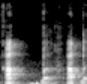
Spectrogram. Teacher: tertahan dia ketika dia harakatnya sukun ya aq aq tertahan suaranya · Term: asyiddah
